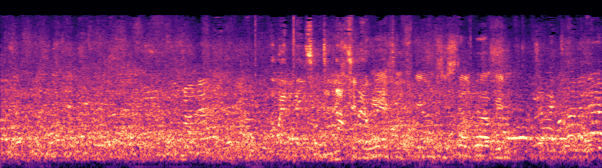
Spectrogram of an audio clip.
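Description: A man shouts instructions loudly nearby.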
